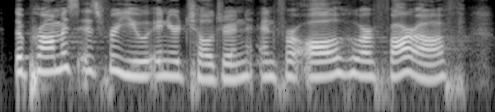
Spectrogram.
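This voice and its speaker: A woman talking at a fairly quick pace in a very clean recording with a silent background. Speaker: youth leader. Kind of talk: sermon. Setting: stage with audience.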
